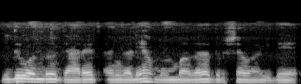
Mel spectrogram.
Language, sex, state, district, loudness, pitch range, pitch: Kannada, male, Karnataka, Koppal, -16 LUFS, 105-115 Hz, 110 Hz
